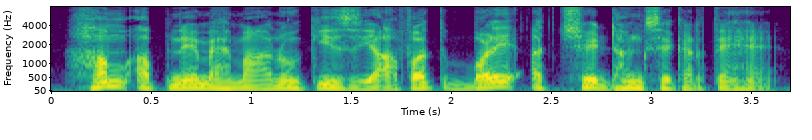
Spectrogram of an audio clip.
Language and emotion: Urdu, neutral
